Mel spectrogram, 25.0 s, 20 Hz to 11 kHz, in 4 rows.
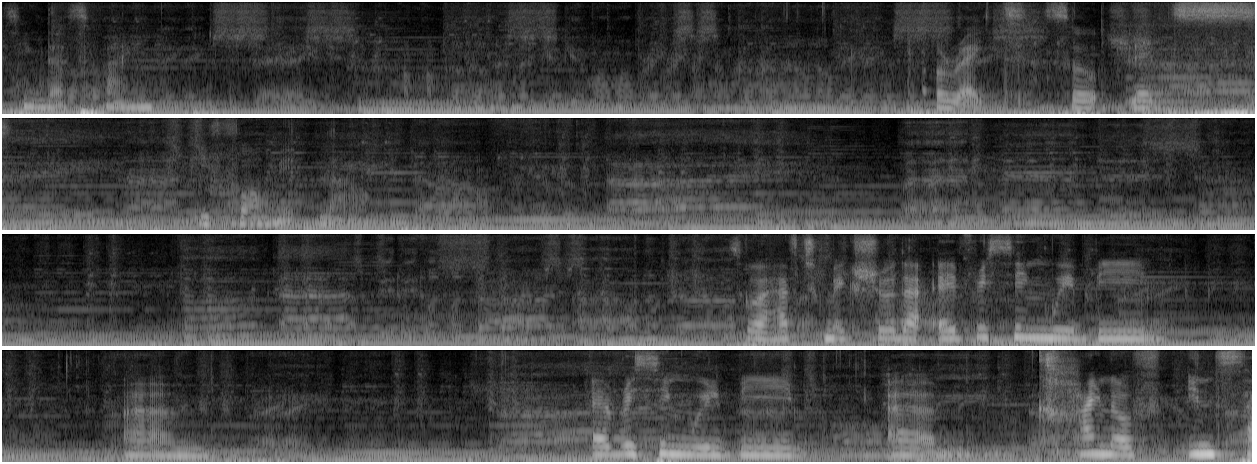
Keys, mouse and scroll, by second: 1.1-2.6 drag, 4.5 KP_3, 5.0 middle click, 5.6 z, 6.3 middle click, 6.8 g, 9.9 g, 13.2 g, 15.6 z, 16.1 z, 17.1 g, 19.2-21.6 middle drag, 19.8 z, 20.6 z, 21.0 z, 21.6 a, 22.0-24.4 middle drag.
